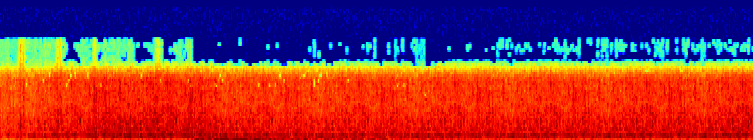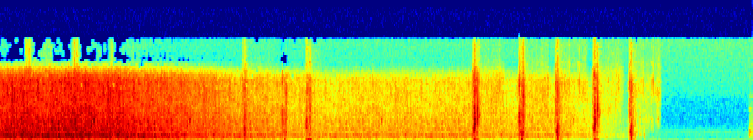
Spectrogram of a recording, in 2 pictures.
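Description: Footsteps patter quickly on stone as a person runs.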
